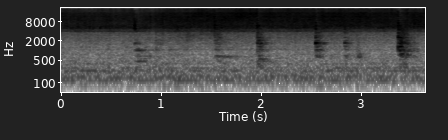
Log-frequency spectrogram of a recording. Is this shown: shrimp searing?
yes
